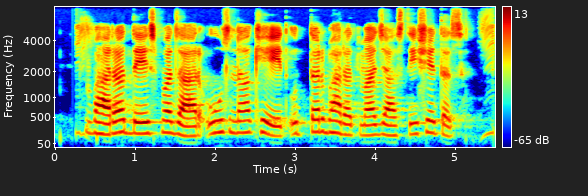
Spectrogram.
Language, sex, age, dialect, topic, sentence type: Marathi, female, 46-50, Northern Konkan, agriculture, statement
